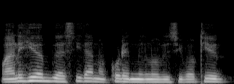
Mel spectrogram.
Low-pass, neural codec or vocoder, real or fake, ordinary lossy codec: 7.2 kHz; codec, 16 kHz, 0.5 kbps, X-Codec, HuBERT features, trained on balanced general audio; fake; none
